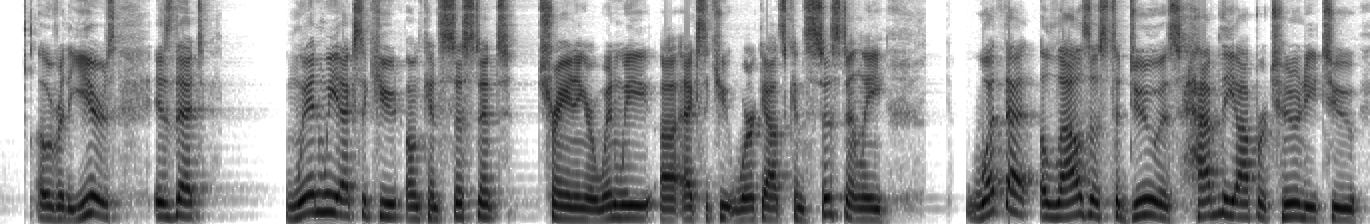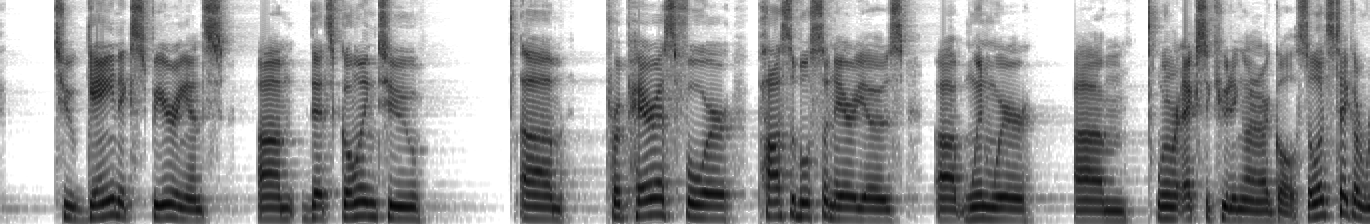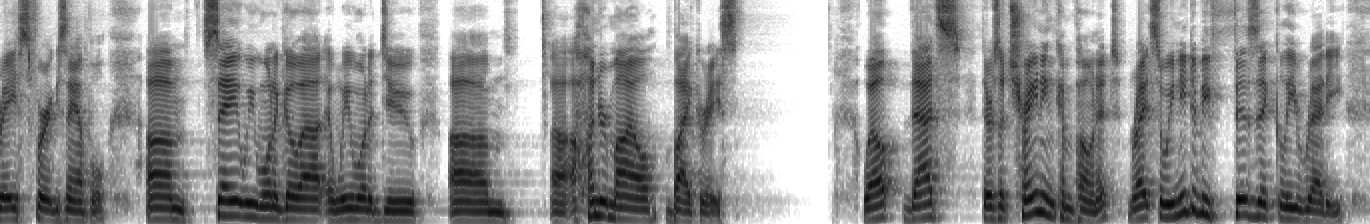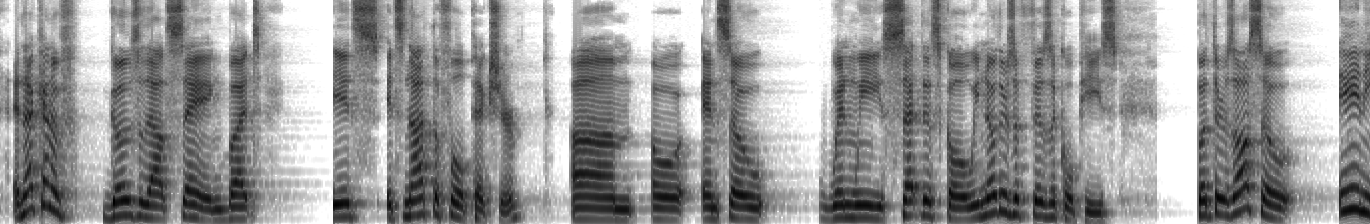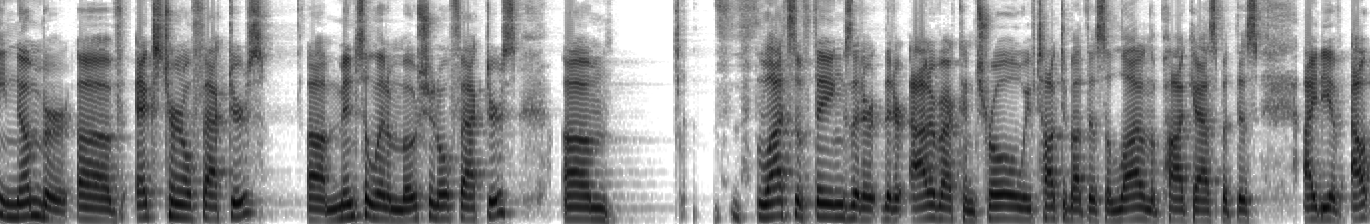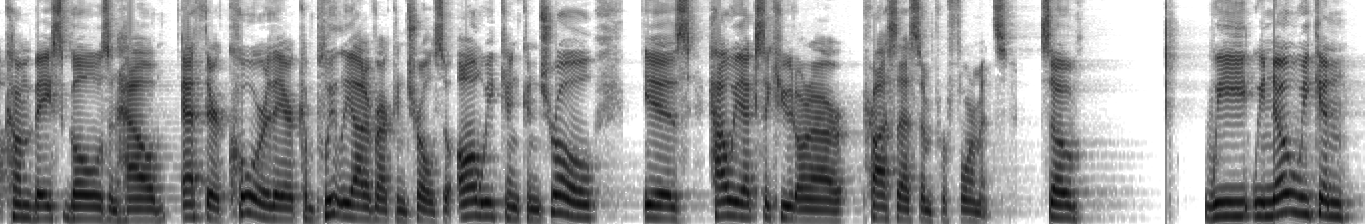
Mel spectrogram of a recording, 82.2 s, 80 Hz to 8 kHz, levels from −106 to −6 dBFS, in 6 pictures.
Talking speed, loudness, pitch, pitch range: 140 wpm, -16 LUFS, 160 Hz, 145-185 Hz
